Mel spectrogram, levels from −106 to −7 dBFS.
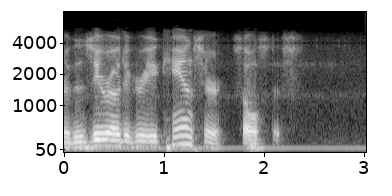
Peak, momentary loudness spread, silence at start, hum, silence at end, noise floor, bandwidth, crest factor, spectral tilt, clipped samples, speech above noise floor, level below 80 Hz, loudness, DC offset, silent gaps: -4 dBFS; 11 LU; 0 s; none; 0.7 s; -46 dBFS; 5.4 kHz; 18 dB; -11.5 dB/octave; under 0.1%; 27 dB; -40 dBFS; -20 LUFS; under 0.1%; none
